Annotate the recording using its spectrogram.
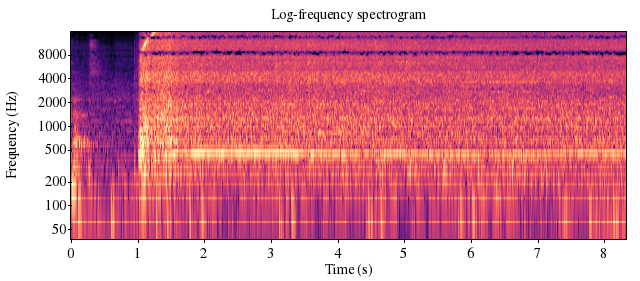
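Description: A band saw runs with a steady whir.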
